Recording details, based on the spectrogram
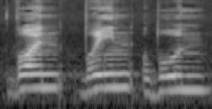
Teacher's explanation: یہ موٹا دال نہیں ہے, ضاد, ضاد. زبان کی جڑ بھی اٹھے گی, موٹے کنارے سائڈ اوپر لگیں گے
